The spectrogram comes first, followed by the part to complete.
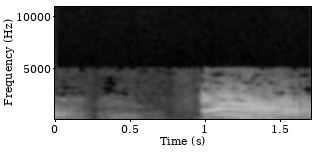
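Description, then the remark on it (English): A strangled death cry from a character stabbed with a knife as he crashes forward on his face: a low, wavering moan that suddenly bursts into a loud, harsh, rasping wail, sustained for almost a second without any words. “With a weird death cry, crashes forward on his face.”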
